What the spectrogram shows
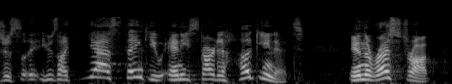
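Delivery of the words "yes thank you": high-pitched, excited, thrilled, blurted out. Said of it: "he was excited".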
